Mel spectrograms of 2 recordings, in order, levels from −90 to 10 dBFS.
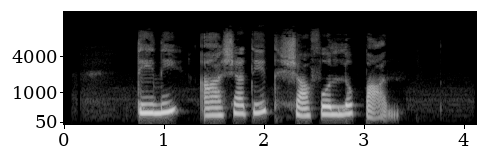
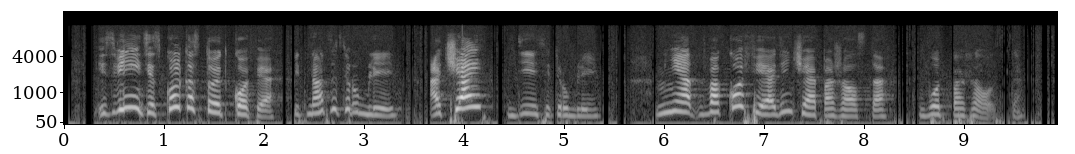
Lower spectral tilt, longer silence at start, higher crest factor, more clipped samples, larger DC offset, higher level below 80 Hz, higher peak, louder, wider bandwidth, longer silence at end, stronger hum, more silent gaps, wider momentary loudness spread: first, -6 dB/octave vs -3.5 dB/octave; first, 0.75 s vs 0.35 s; second, 16 dB vs 24 dB; neither; second, under 0.1% vs 0.3%; second, -74 dBFS vs -44 dBFS; second, -4 dBFS vs 0 dBFS; first, -19 LUFS vs -22 LUFS; second, 8.6 kHz vs 11 kHz; first, 0.85 s vs 0.35 s; neither; second, none vs 4.34-4.38 s, 5.40-5.44 s; second, 10 LU vs 17 LU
